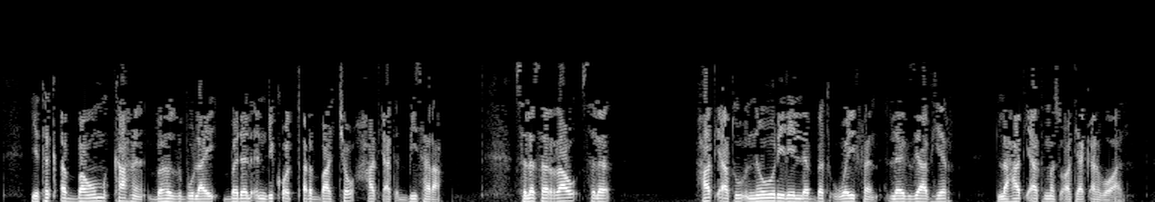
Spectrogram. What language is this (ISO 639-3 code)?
amh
